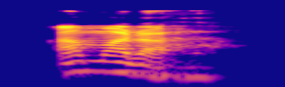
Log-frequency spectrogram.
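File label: "amarah", Malay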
